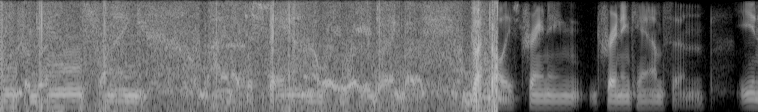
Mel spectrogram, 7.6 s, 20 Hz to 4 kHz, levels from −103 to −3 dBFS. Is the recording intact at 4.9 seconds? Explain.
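No. At 4.9 s the speech is harsh and distorted, with levels scrambled and pauses filled with noise. This is the mu-law and A-law mix-up running from 0.0 to 4.98 s: telephone audio coded as mu-law is decoded as A-law, misreading every sample.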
